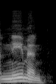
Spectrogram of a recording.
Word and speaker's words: Neiman: Nivens. Is it Nivens or? Oh, Neiman.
